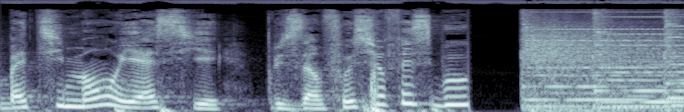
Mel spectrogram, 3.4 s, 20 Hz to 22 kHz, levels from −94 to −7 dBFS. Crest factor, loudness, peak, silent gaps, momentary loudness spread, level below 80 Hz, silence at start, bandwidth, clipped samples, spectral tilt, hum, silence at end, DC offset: 14 dB; -18 LUFS; -4 dBFS; none; 6 LU; -32 dBFS; 0 s; over 20 kHz; under 0.1%; -4 dB/octave; none; 0 s; under 0.1%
